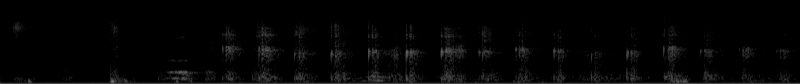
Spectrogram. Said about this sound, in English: You are clapping to Jesus. You are celebrating the goodness of the Lord.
